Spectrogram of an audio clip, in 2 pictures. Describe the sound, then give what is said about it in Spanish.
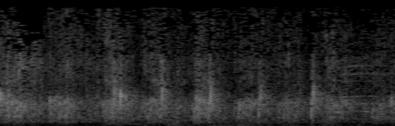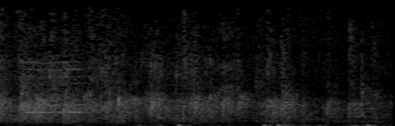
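An audience claps for the Lord, the King of Kings, steadily for several seconds, a dense, continuous wash of applause with a few louder low thumps near the end and no speech. “¿Cuándo se atreven a darle un aplauso al Rey de Reyes y Señor de Señor?”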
